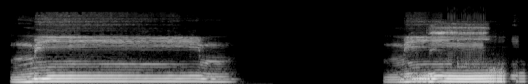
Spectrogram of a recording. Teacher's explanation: দুই ঠোঁটের শুকনো জায়গা হইতে মিম উচ্চারিত হয়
